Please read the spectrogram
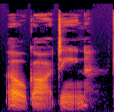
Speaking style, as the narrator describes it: Cass moans

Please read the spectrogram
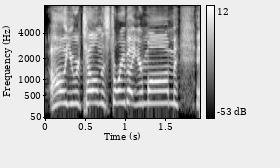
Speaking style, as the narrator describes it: they started shouting out

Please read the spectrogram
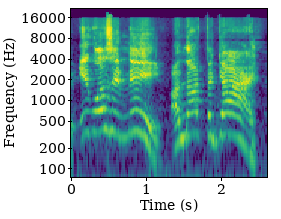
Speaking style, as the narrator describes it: he began yelling

